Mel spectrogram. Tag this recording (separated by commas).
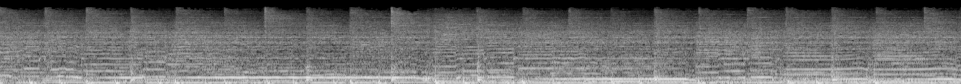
Music, Psychedelic rock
